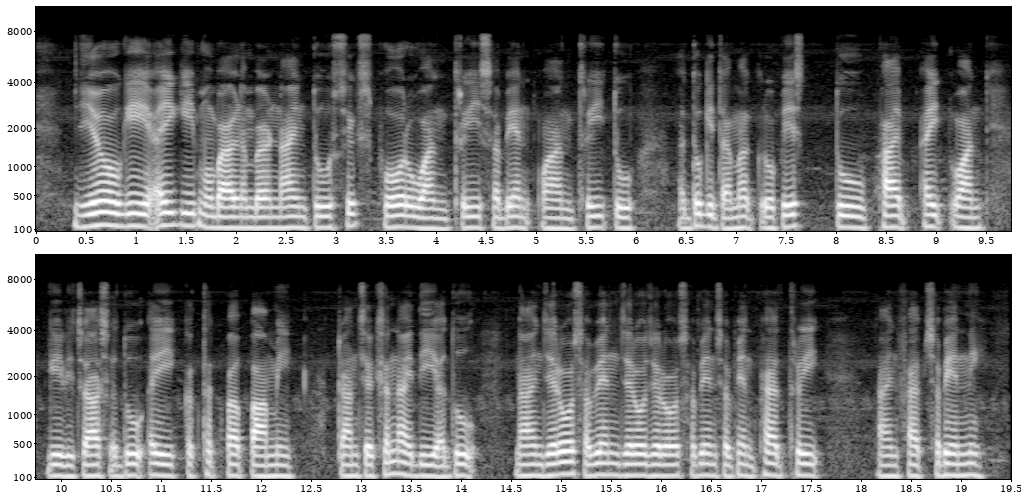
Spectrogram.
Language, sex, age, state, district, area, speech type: Manipuri, male, 18-30, Manipur, Kangpokpi, urban, read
